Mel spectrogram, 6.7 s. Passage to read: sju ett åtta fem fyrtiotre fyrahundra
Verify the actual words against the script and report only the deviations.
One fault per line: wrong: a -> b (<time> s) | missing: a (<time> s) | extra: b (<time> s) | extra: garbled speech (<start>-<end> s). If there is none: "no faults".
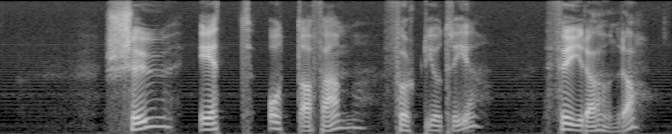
no faults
